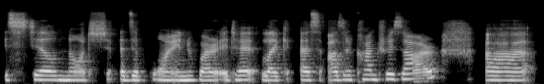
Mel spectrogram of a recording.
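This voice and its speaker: A young woman from Ukraine, answering interview questions in a halting way with many hesitations. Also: mid-range voice, level tone, vocal fry. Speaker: guest.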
